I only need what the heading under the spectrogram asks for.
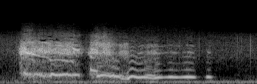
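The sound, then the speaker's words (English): A woman, flopped down on a shabby little couch, sobs in two long, wailing bursts, her voice strained and breathy, the second cry sliding downward in pitch before trailing off into a short whimper. “There was clearly nothing to do but flop down on the shabby little couch and howl.”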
